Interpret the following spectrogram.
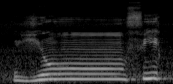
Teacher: युनफ़िक़ून, यूँ, अब देखिए नून साकिन है और नून साकिन के बाद फ़ा आ गई और फ़ा हरूफ़ इख्फ़ा में से है, यहाँ पे इख्फ़ा का कायदा करेंगे। मीन्स के नून साकिन की आवाज़ को छुपाना है एक अलिफ की मिक़दार में। युन नहीं कहना, युनफ़िक़ून।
